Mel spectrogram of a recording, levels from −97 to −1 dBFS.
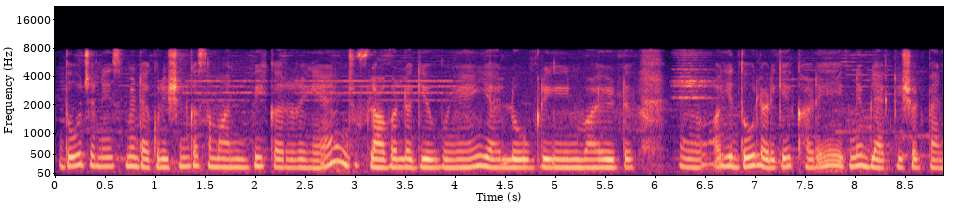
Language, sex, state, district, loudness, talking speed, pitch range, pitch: Hindi, female, Haryana, Jhajjar, -16 LUFS, 210 wpm, 190-215 Hz, 195 Hz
